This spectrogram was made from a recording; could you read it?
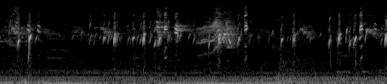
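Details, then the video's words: Goldfinch singing, meant to prompt a quiet goldfinch into song: a busy stream of sharp high chirps, buzzy notes and quick trills, with a soft low hum in the background. "is Your Goldfinch Silent? Give it this stimulation and see the difference"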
